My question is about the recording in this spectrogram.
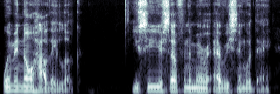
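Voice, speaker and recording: Gravelly man lecturing, "right?". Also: medium pitch, steady tone, fast, no room sound, studio quality. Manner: lecturing, keeps asking "right?". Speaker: podcast panelist. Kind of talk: casual podcast debate.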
